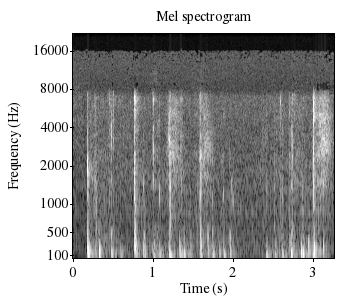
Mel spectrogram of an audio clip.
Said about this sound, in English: you're really typing away, huh? Yeah, what is that?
